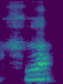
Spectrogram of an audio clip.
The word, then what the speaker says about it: 和: We pronounce the second tone. You say, 和王鹏和 Leo, 我和我妈妈, 哒哒哒, 和, 和 is and, right?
